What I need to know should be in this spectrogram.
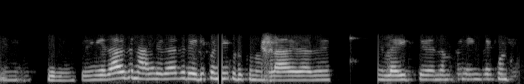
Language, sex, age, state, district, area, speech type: Tamil, female, 45-60, Tamil Nadu, Nilgiris, rural, conversation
